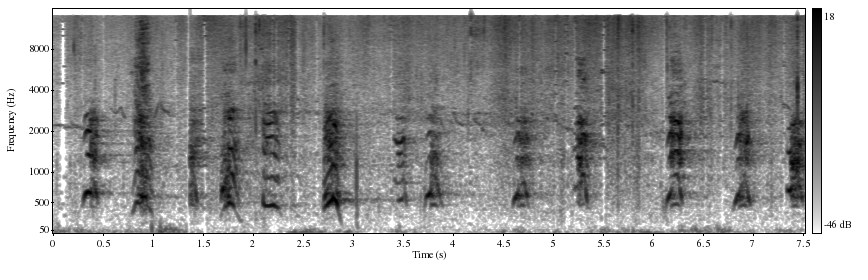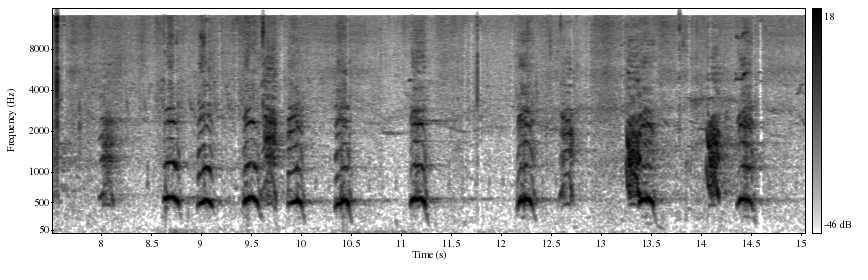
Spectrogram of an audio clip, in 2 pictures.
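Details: Segugio Italiano pack in training on hare, sustained chorus of barking bays, repeated quickly and overlapping, growing more rapid and closely spaced toward the end.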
